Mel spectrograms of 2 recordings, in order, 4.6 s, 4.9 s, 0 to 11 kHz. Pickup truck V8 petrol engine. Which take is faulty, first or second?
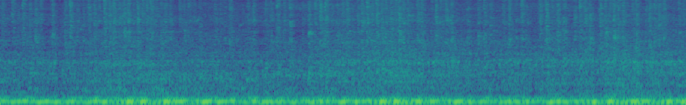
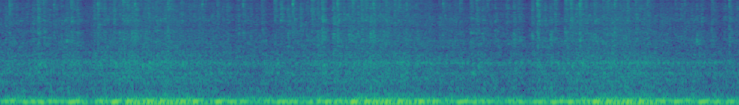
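first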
